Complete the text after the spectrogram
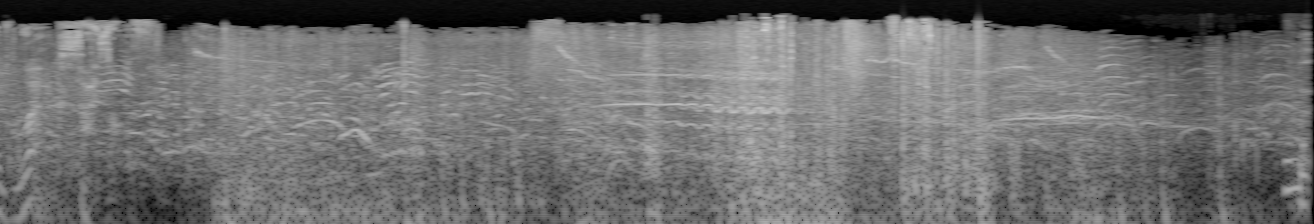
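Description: A crowd cheers and chatters loudly.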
